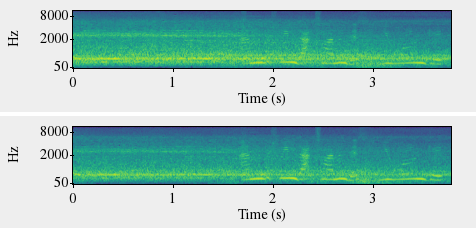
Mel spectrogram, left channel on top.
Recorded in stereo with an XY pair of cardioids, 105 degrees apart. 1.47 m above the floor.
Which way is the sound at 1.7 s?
Straight ahead.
